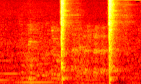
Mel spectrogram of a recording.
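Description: Two single stick strokes on a drum kit, about three quarters of a second apart, the second with a deeper low end.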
